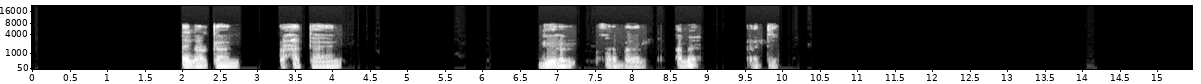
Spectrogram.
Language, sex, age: Somali, male, 25-35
